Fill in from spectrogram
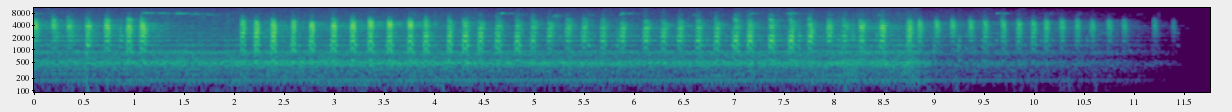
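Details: Red-breasted nuthatch giving a long series of short, nasal, tinny horn-like notes, about two to three per second, briefly pausing near the start and then running on steadily before trailing off; a faint thin high whistle is heard early on.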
